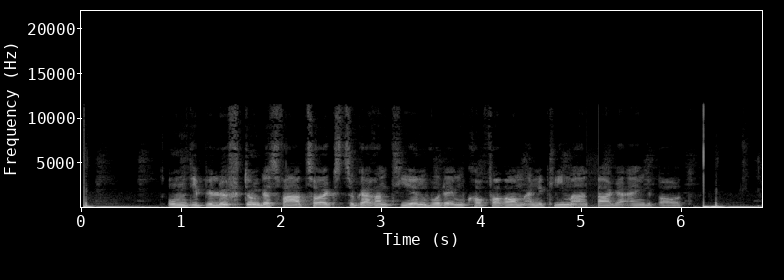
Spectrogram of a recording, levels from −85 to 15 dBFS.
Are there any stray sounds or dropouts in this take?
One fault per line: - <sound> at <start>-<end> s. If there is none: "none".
- dropout at 5.1-5.2 s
